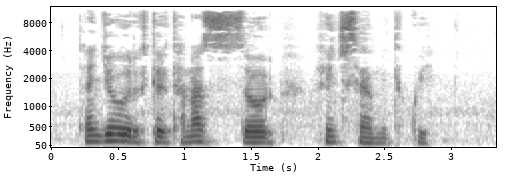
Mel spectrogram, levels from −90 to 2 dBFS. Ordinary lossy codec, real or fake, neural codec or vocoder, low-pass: MP3, 48 kbps; fake; vocoder, 44.1 kHz, 128 mel bands every 256 samples, BigVGAN v2; 10.8 kHz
